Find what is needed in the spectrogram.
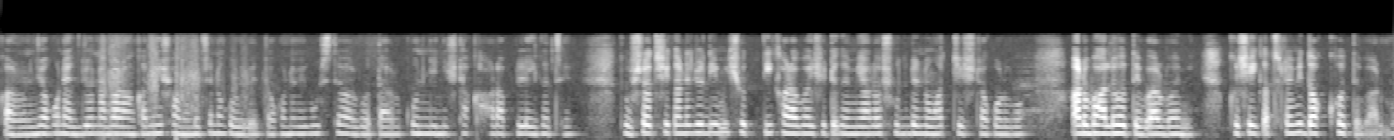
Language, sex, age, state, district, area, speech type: Bengali, female, 18-30, West Bengal, Darjeeling, urban, spontaneous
